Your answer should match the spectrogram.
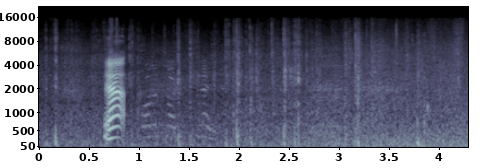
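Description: Hoofbeats of a ridden horse cantering across a wet, muddy sand arena: faint, irregular thuds.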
